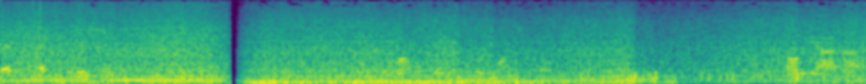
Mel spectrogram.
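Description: Small boat's motor running steadily under way, a low even hum, with wind buffeting the microphone. The sound cuts out for an instant a little under two seconds in.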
